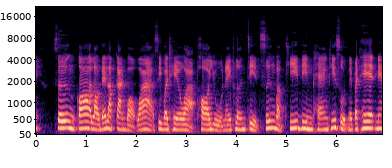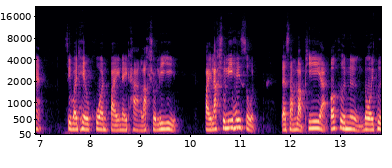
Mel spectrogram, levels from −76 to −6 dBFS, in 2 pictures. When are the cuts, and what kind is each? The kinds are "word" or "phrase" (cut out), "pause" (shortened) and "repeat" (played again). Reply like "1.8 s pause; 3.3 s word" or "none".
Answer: none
